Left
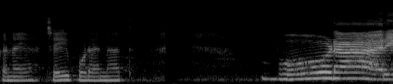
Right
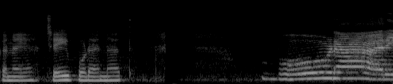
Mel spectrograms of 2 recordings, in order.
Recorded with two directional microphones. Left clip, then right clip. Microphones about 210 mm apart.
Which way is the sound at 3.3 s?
50° left (ahead or behind).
